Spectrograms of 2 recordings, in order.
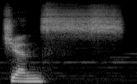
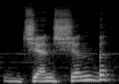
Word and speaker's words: Genshin: I think I'm going to turn on Jensen. Genshin.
